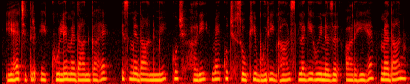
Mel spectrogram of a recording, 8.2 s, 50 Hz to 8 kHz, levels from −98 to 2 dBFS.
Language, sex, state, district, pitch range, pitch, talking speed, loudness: Hindi, female, Jharkhand, Sahebganj, 195-220 Hz, 205 Hz, 175 wpm, -37 LUFS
